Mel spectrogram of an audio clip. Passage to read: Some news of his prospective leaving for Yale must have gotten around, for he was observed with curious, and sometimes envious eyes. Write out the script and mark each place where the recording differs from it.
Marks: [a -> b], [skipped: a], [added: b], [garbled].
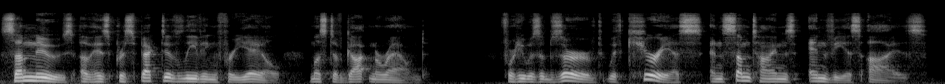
Some news of his prospective leaving for Yale must have gotten around, for he was observed with curious, and sometimes envious eyes.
